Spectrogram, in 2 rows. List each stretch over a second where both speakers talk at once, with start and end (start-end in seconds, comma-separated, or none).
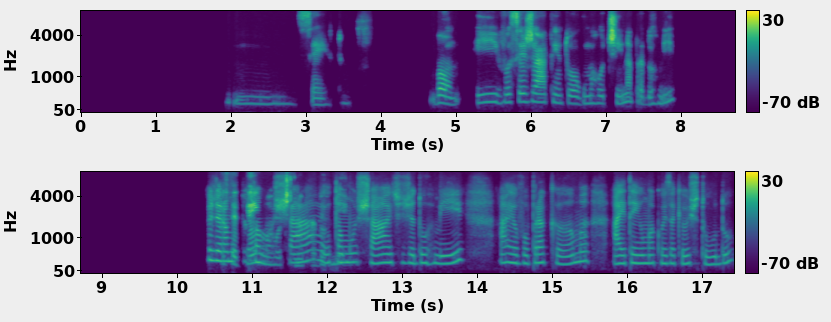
10.6-12.3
